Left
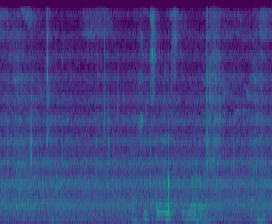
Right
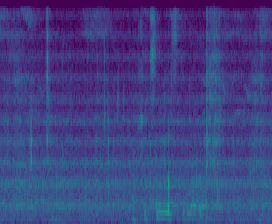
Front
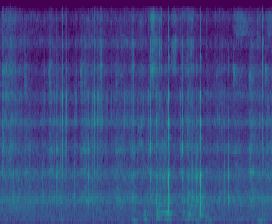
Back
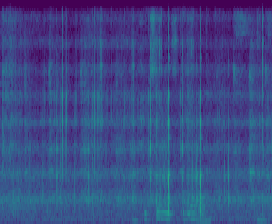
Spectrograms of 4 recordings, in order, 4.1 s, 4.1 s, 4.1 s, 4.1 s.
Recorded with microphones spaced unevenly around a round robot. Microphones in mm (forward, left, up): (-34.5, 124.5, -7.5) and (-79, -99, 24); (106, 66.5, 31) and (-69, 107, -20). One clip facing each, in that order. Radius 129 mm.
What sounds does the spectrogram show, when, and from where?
2.0 s a woman speaking: 150° left, 1.1 m; by 4.0 s 115° left, 1.8 m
